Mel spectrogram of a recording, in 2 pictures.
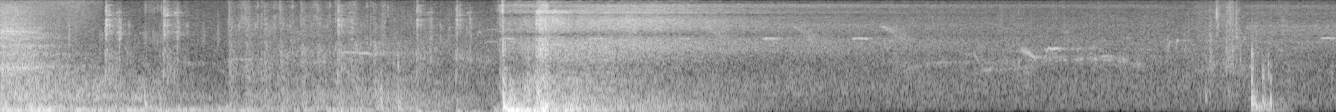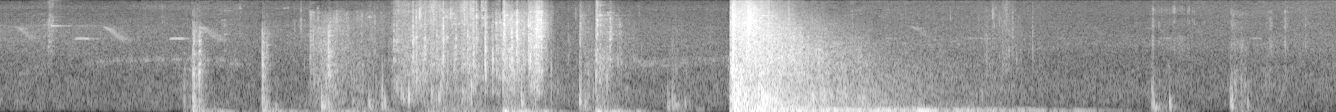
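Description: Rapid bursts of gunfire on the Inferno map of Counter-Strike, with a few loud volleys and scattered sharp shots and footsteps between quieter pauses.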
